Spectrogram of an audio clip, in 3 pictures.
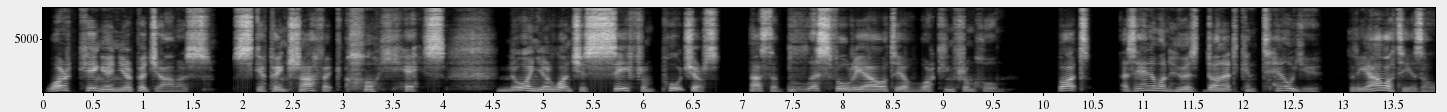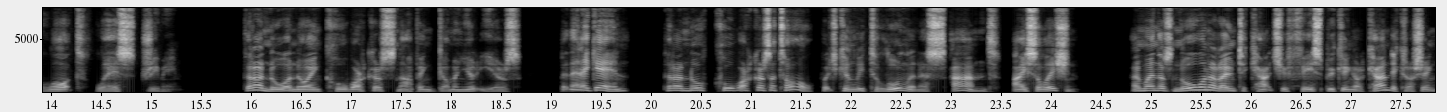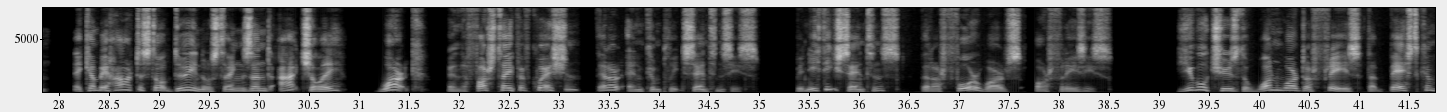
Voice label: E learning showreel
